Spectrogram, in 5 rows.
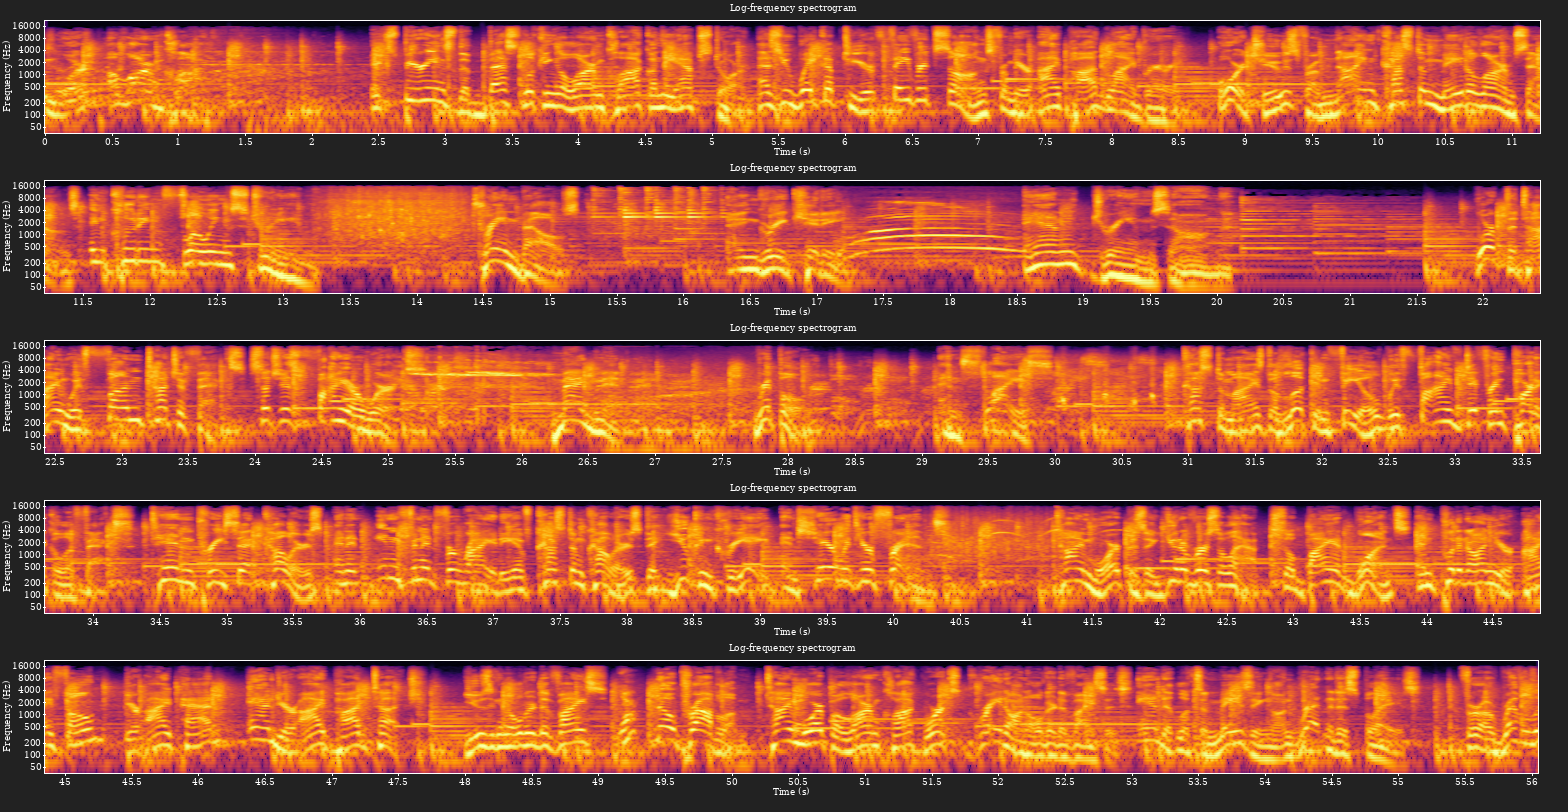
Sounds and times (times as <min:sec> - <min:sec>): Speech: 0:00.0 - 0:01.4, 0:02.5 - 0:13.2, 0:14.4 - 0:15.2, 0:16.3 - 0:20.2, 0:22.0 - 0:25.3, 0:26.2 - 0:27.1, 0:27.8 - 0:30.1, 0:31.0 - 0:40.4, 0:41.2 - 0:56.0
Music: 0:00.0 - 0:56.0.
